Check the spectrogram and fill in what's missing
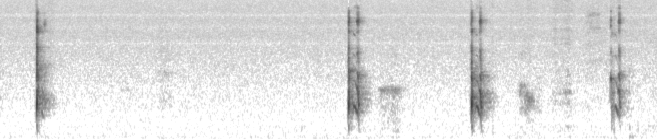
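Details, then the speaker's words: Sharp, brief clicking gulps recurring at irregular intervals, each followed by a soft breath: hiccups in a dog. "What you thinking about, huh? How annoying hiccups are? I know."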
